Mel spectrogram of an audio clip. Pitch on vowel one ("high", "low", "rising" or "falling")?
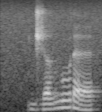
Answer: low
